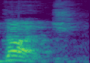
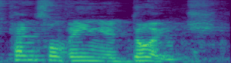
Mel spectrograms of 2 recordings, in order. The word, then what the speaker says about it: Pennsylvania Deutsch: Pennsylvania Dutch before it's not p psylvia Dutch it's Pennsylvania Deutsch because so many Germans settled in the in the region and it just kind of becomes this like manipulation or or you know mispronunciation um so now you know that next time you go to Pennsylvania not Dutch yeah all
